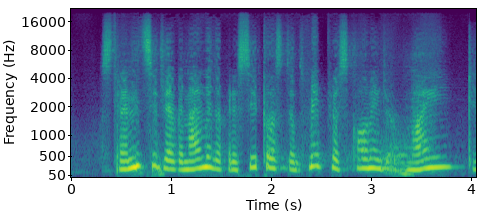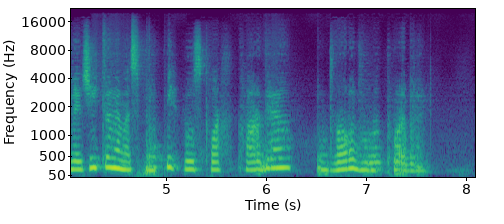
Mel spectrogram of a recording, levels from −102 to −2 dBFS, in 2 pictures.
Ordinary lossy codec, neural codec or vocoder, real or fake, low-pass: none; codec, 44.1 kHz, 0.9 kbps, DAC; fake; 19.8 kHz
